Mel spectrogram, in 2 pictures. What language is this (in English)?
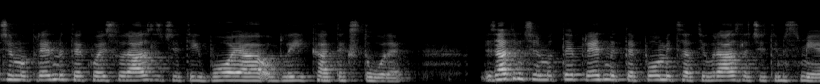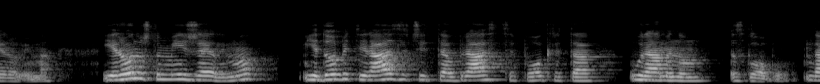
Croatian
